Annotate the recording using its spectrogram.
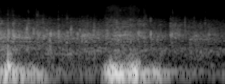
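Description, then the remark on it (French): A crowd applauds and shouts together in a steady, noisy roar, swelling louder twice before easing off slightly, as an audience makes as much noise as it can in a test of its applause at a show. “Moi, je veux un maximum de bruit là Du bruit Ah, c'est un peu mieux, c'est mieux, c'est mieux.”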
